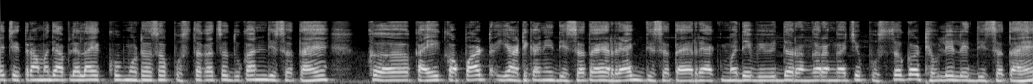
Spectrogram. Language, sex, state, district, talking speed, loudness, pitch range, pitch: Marathi, male, Maharashtra, Solapur, 175 wpm, -13 LUFS, 180-205 Hz, 195 Hz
